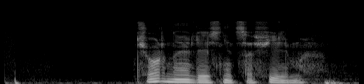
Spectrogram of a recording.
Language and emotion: Russian, neutral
